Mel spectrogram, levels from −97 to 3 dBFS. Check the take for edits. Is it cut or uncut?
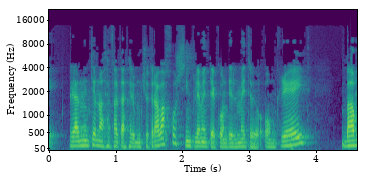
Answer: cut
